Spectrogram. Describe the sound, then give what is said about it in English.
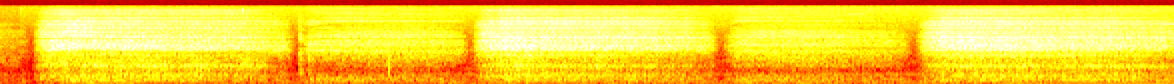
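Slow, deliberate breathing through a constricted throat, a hissing, ocean-like rush on each inhale and exhale. About four long breaths alternate with short pauses, no talking. “So a lot of times, teacher will refer to it as the sound of the ocean, or Darth Vader if you're a Star Wars fan.”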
